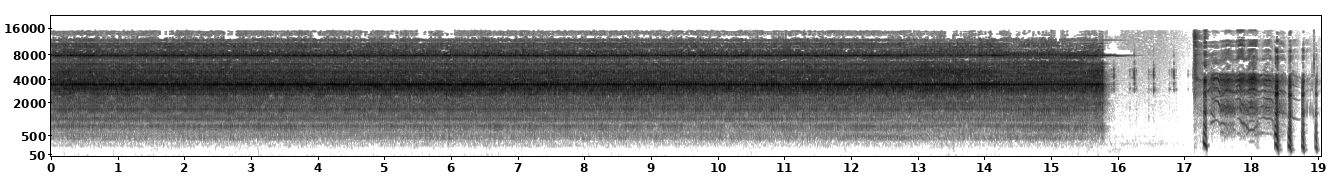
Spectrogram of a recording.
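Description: A mechanical alarm clock rings loudly and steadily, its bell rattling nonstop for about sixteen seconds before cutting off abruptly, followed by a few brief clicks and rattles.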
